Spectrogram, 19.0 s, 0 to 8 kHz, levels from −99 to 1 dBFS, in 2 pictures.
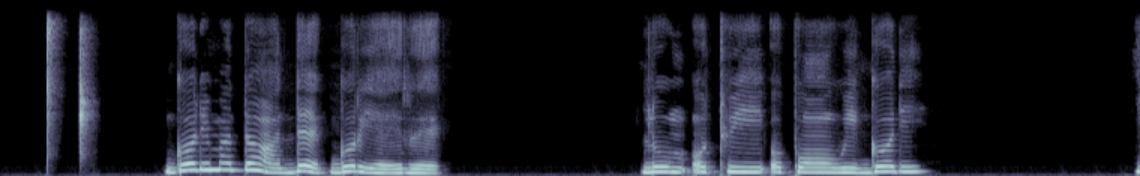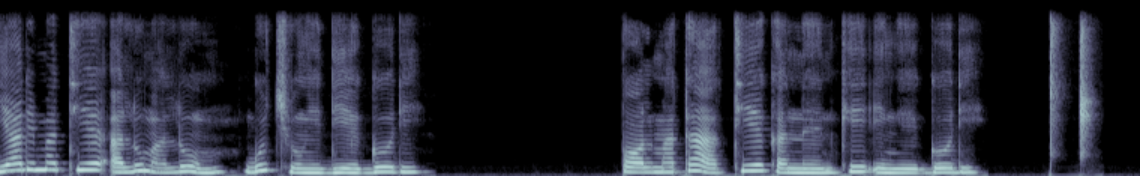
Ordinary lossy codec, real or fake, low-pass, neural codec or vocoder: none; real; 7.2 kHz; none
